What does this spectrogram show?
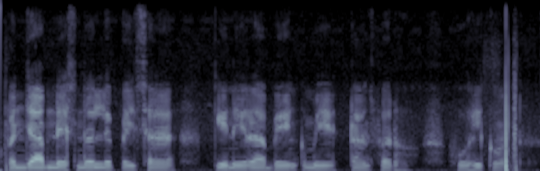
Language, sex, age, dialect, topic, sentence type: Chhattisgarhi, male, 18-24, Northern/Bhandar, banking, question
